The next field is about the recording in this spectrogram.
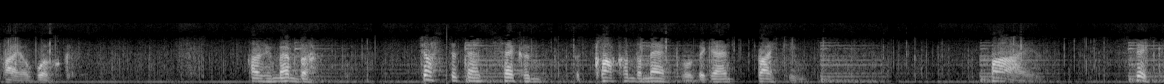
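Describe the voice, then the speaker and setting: A man playing a terrified condemned prisoner recounting his nightmare in halting, anguished phrases, in the style of 1940s radio horror. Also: medium pitch, bright, forceful tone, highs cut off. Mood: shaken relief. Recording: noisy, band-limited old radio recording.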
